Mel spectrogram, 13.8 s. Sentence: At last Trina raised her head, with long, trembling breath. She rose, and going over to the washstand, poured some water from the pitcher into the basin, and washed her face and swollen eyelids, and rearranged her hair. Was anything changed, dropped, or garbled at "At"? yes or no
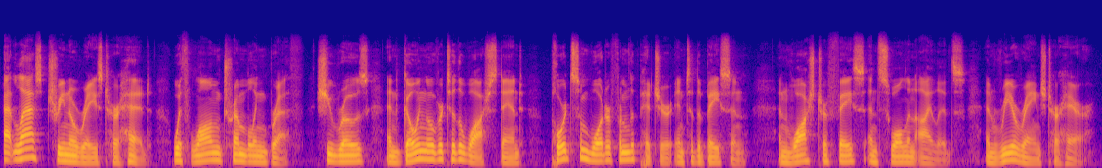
no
